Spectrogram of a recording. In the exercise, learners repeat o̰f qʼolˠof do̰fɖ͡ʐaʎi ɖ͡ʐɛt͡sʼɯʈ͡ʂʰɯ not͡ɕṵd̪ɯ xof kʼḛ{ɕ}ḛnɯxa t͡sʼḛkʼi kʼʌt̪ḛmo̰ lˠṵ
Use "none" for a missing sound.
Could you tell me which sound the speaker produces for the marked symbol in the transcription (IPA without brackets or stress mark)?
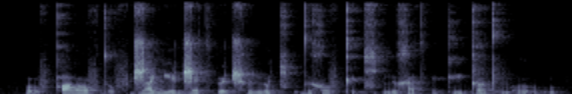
ɕ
